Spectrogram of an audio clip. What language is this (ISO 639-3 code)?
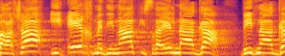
heb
